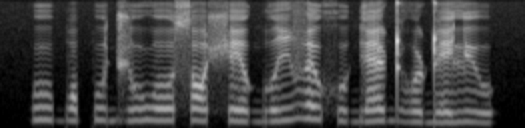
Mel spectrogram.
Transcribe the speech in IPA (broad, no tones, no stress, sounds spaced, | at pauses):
u b ɔ p u d͡ʒ u w o s ɔ ʃ e ɡʷ i v ɛ xʷ e ɡ ɛ ɖʱ o ɖ e lʲ u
